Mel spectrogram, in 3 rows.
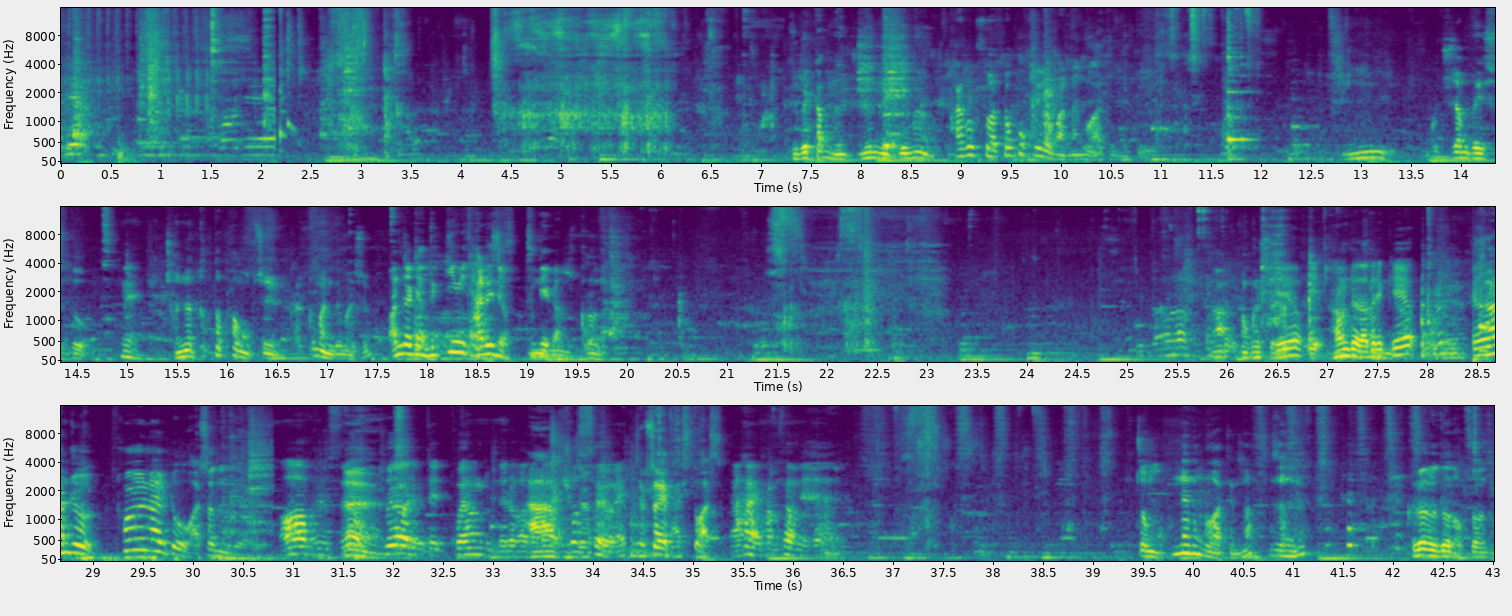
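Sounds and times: metal chopsticks clinking bowls: 0.0 - 4.5, 6.8 - 9.0, 9.6 - 12.9
person slurping noodle soup: 2.6 - 3.3, 4.3 - 6.7, 21.4 - 23.3.

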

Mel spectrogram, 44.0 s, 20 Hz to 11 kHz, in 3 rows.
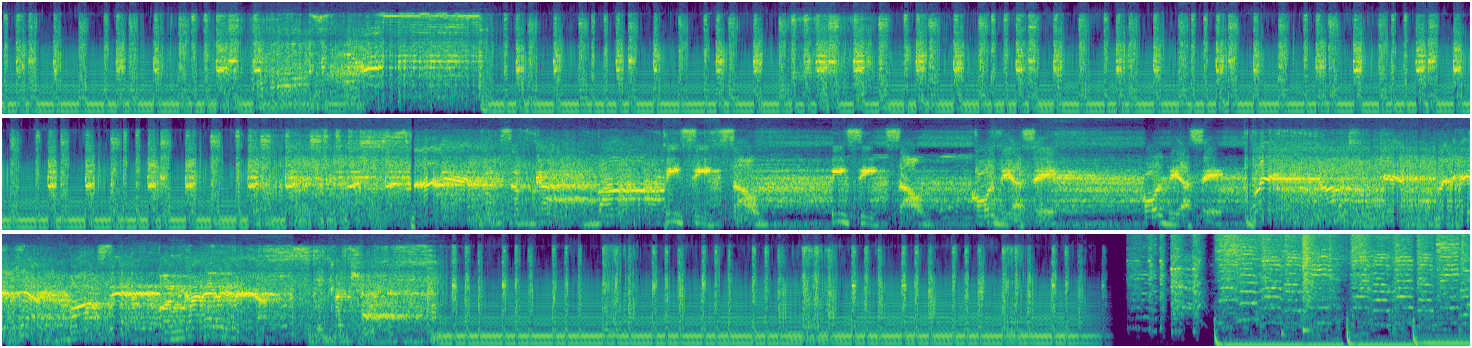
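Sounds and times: deep steady bass tone: 0.0 - 3.7, 4.8 - 18.2, 19.7 - 31.6, 33.6 - 40.5, 41.5 - 44.0
loud electronic dance music: 0.0 - 44.0.

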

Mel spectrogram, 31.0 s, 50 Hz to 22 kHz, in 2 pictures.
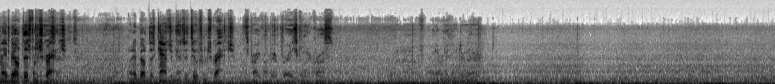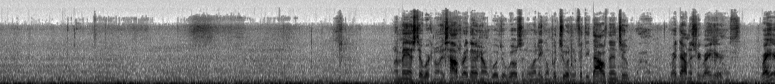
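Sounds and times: road and engine rumble in cab: 0.0 - 31.0.

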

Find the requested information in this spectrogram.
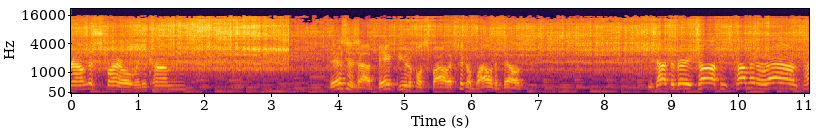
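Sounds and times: toy train motor whirring: 0.0 - 11.0.

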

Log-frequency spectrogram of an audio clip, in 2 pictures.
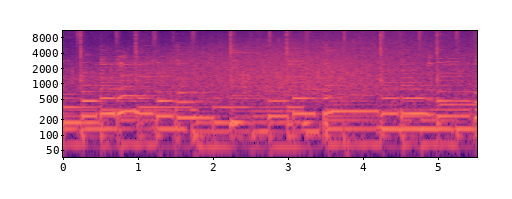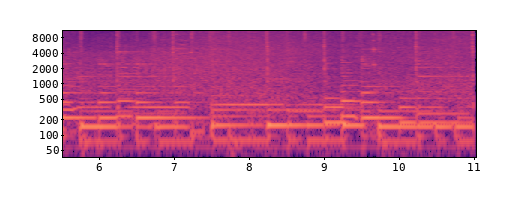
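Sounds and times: classical guitar playing: 0.0 - 11.0
ocean waves breaking: 0.0 - 11.0.

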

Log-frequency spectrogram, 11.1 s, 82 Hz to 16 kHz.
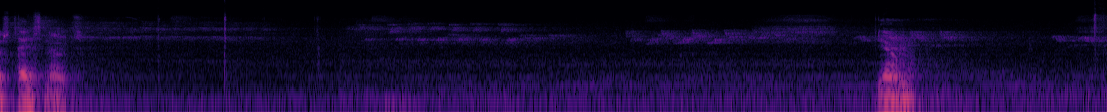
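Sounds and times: faint distant birds chirping: 0.0 - 11.0.

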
